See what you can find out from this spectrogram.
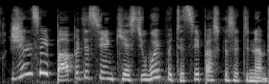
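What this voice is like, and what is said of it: Pronounced foreign accent in French. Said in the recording (French): “votre accent gênait... son accent, qui est peut-être un peu moins prononcé que vous”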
